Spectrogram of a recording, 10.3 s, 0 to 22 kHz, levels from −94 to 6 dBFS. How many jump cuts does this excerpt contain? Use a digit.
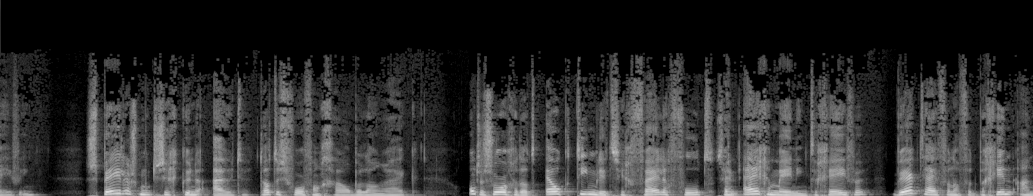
1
